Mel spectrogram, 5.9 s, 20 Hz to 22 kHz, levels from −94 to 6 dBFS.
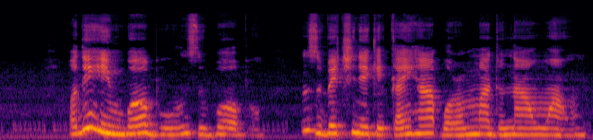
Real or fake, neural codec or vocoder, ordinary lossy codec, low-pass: fake; vocoder, 44.1 kHz, 128 mel bands every 256 samples, BigVGAN v2; none; 14.4 kHz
